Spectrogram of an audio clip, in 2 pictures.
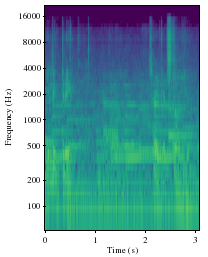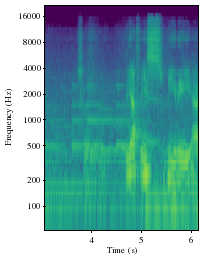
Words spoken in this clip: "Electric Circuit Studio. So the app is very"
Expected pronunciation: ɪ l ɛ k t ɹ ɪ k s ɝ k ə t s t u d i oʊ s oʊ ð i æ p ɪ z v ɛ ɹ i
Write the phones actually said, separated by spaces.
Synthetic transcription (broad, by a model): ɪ l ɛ k t ɹ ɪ k s ɝ k ə t s t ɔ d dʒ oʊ s oʊ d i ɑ f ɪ s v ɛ ɹ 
